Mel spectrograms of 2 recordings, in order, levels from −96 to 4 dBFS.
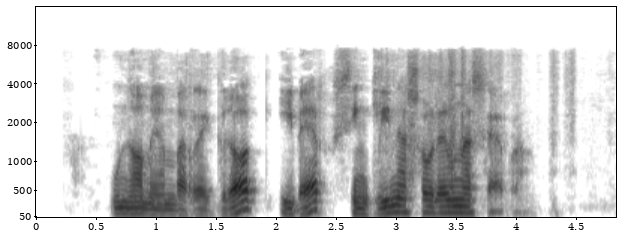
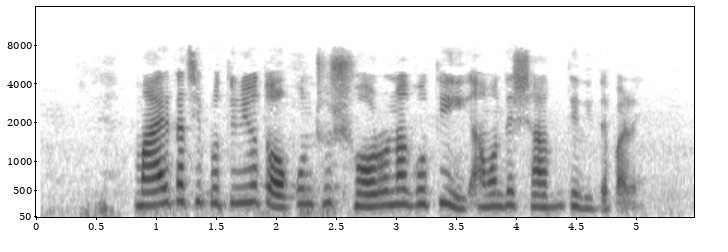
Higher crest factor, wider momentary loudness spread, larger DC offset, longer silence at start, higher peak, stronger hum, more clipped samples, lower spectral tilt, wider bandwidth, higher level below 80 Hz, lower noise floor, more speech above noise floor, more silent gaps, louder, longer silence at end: about the same, 18 dB vs 20 dB; about the same, 10 LU vs 12 LU; neither; first, 0.65 s vs 0.5 s; first, -2 dBFS vs -10 dBFS; neither; neither; first, -6.5 dB/octave vs -4.5 dB/octave; about the same, 7.8 kHz vs 8 kHz; first, -46 dBFS vs -66 dBFS; about the same, -58 dBFS vs -57 dBFS; first, 39 dB vs 29 dB; neither; first, -20 LUFS vs -28 LUFS; first, 0.8 s vs 0.5 s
